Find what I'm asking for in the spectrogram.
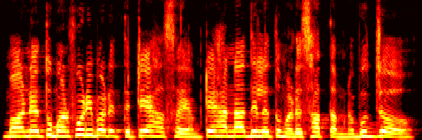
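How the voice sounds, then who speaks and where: Lady doing a threatening kidnapper guy in a cartoon, bossy n fed up, high voice, bangladeshi regional bengali accent. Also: a little fast, lightly acted. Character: blunt, threatening male child kidnapper. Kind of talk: amateur cartoon dubbing.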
